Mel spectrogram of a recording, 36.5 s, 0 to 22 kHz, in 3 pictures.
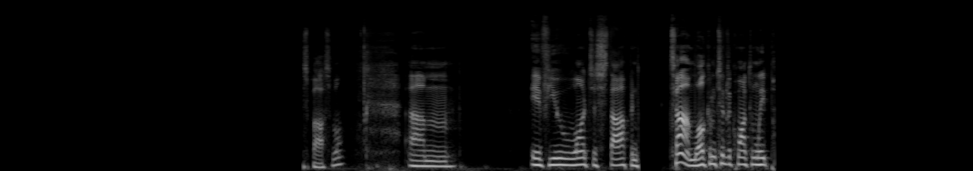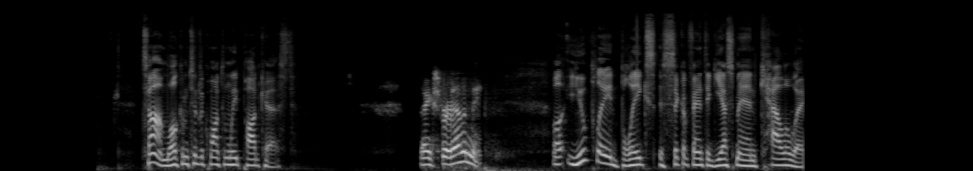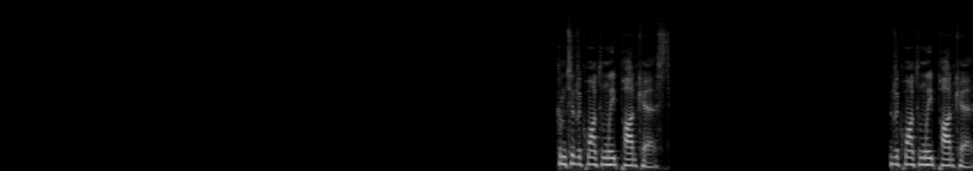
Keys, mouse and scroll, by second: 3.6 click, 3.7 space, 7.9 space, 8.0 click, 8.2 space, 9.6 space, 10.3-11.9 drag, 12.6 ctrl+shift+Delete, 13.3 space, 14.7 click, 15.4 click, 16.9 click, 17.6 click, 18.1-19.1 drag, 19.8 click, 21.1-22.2 drag, 22.1 space, 22.7-25.7 drag, 25.8 Delete, 26.3 click, 27.1 click, 27.6-29.0 drag, 31.1 click, 31.2 space, 32.6 space, 32.7-34.9 drag, 35.3 click, 35.3 space.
